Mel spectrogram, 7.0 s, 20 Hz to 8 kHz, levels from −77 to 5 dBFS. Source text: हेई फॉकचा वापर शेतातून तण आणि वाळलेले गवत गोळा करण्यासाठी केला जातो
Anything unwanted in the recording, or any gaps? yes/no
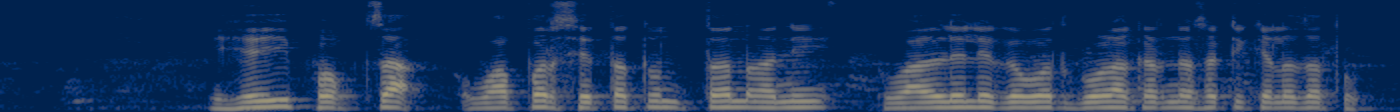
yes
